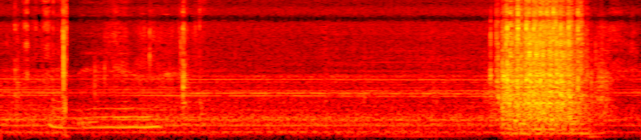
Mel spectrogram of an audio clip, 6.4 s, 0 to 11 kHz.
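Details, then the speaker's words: 1951 Singer 111W155 industrial walking-foot sewing machine with a newer motor, sewing: fast, even mechanical chatter from the stitching mechanism over a steady motor hum; a little noisy but an older machine, and it sounds healthy. "a little noisy but it's an older"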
